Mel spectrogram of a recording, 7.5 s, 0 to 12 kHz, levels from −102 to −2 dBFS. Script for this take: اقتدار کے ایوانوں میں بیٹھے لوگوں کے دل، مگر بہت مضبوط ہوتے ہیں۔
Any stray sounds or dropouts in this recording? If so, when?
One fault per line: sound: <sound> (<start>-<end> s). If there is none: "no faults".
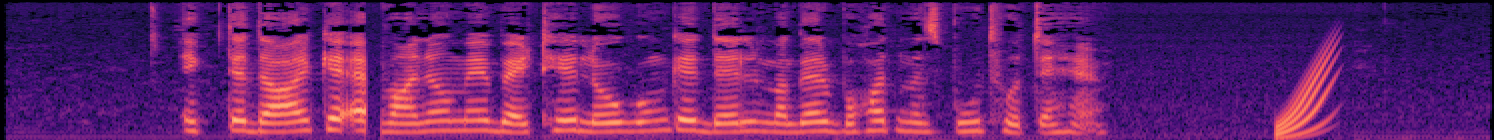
sound: dropout (1.8-1.9 s)
sound: chirp (6.4-6.7 s)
